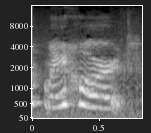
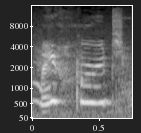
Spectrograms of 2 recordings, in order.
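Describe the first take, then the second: First: High, crying gush. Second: Even higher gush. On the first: Moved by an illustration, a high gushing cry. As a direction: clutch at your heart in delight. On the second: Echoing herself over the illustration, higher and melting. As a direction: let it melt up higher. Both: Real, not acted.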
